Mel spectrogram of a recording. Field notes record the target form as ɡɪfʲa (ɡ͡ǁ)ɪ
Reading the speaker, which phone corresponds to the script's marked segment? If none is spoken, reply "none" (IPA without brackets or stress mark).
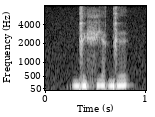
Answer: ɡ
